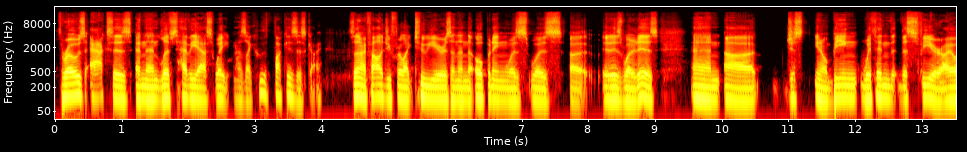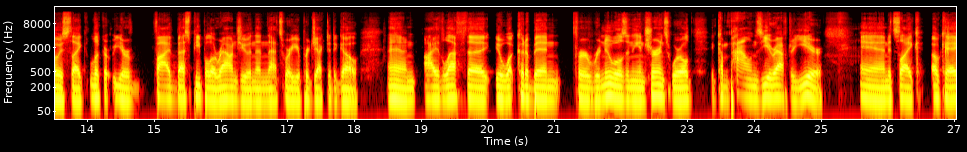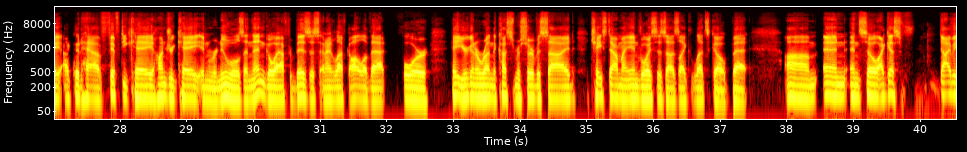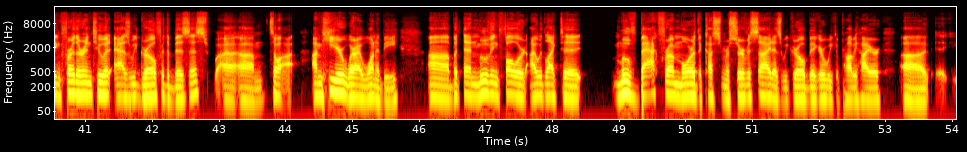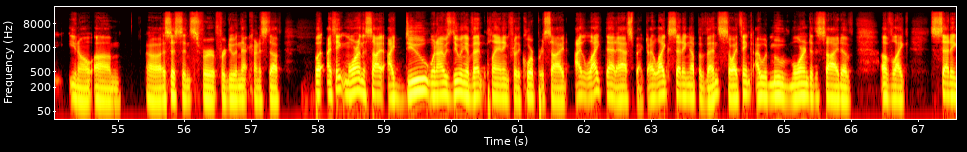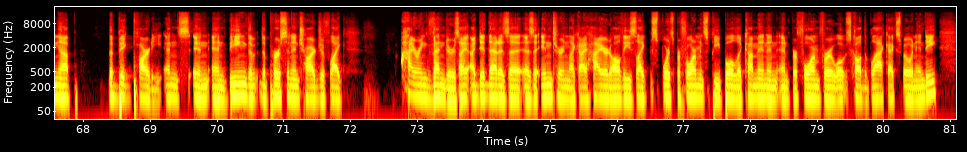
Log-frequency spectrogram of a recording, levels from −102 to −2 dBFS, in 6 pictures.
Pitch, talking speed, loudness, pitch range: 110 Hz, 215 wpm, -23 LUFS, 100-120 Hz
